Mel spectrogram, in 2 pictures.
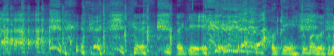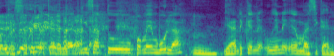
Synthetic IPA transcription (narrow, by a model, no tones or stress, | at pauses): oke | oket̪ubaɡʊst̪ubaɡʊsokelaɡisat̪upəmaɛnbolajaŋadakənə̰ʔəŋənəʔŋanbasikal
